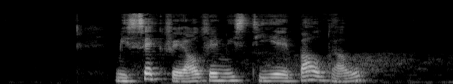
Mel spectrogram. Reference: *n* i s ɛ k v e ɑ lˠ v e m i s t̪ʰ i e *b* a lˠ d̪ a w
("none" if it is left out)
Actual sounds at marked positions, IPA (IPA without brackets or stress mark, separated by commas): m, b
